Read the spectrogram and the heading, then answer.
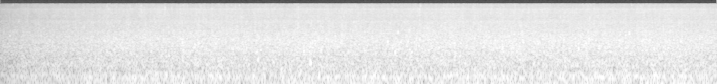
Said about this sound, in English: Standing beside a waterfall is definitely not a quiet experience. And yet we don't condemn this incessant, overwhelming roar as noise pollution, the way we would a jet plane overhead.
